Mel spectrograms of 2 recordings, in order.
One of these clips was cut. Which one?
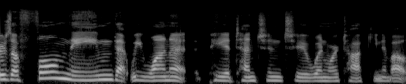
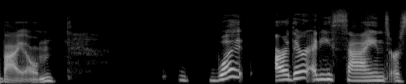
second; 1 cut; at 2.6 s

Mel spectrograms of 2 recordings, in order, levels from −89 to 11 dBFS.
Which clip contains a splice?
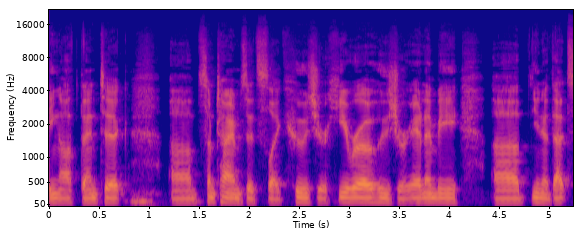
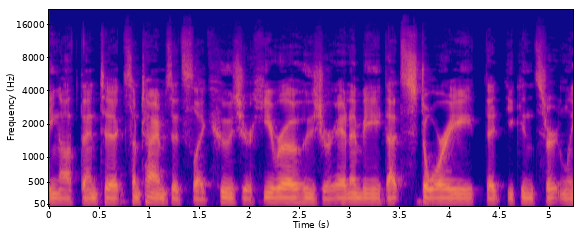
second; 2 cuts; at 0.8 s, 3.3 s

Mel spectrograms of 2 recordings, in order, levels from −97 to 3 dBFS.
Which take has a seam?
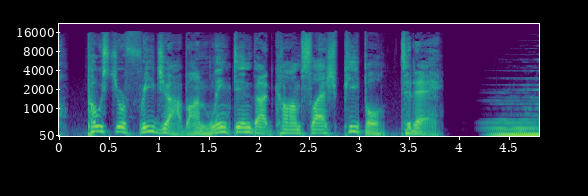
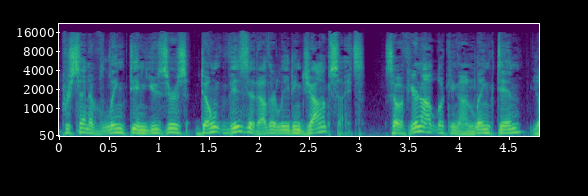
first; 1 cut; at 3.9 s

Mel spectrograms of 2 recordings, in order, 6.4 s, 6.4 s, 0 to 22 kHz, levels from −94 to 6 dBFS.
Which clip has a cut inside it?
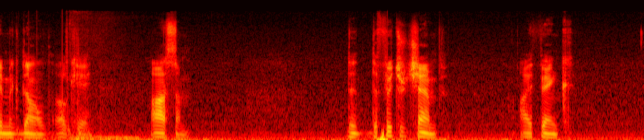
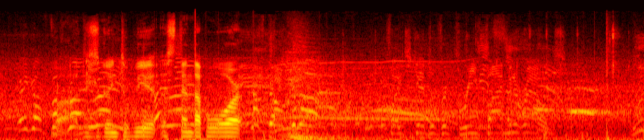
first; 1 cut; at 3.7 s

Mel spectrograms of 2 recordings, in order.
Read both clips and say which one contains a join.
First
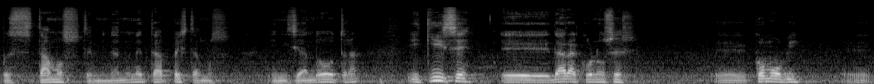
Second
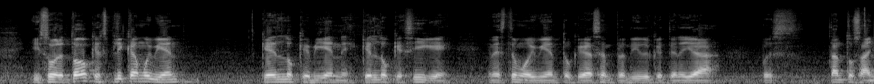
first; 1 cut; at 5.1 s

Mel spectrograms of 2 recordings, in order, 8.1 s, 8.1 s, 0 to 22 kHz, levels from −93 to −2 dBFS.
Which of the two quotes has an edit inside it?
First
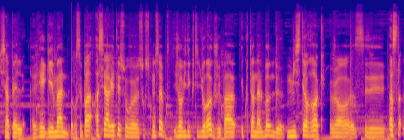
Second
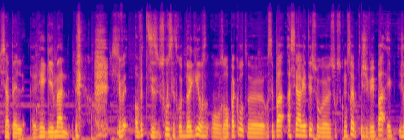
first; 3 cuts; at 1.5 s, 3.4 s, 5.7 s

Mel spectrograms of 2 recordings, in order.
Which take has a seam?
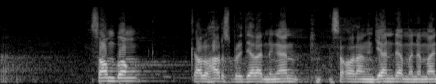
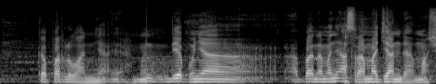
second; 1 cut; at 1.5 s

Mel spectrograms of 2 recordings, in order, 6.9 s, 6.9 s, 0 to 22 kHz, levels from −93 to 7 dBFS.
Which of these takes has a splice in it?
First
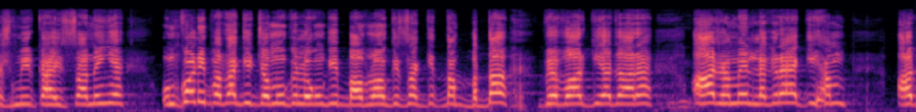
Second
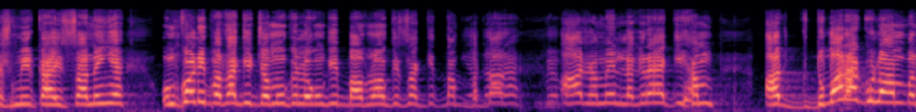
second; 1 cut; at 3.9 s

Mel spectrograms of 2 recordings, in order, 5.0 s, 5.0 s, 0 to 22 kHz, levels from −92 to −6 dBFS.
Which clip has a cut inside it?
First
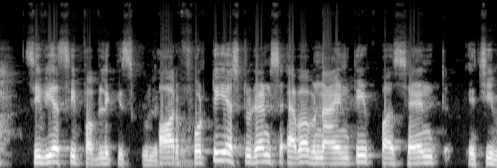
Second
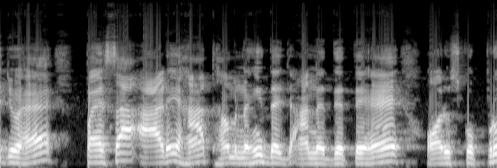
first; 1 cut; at 1.4 s

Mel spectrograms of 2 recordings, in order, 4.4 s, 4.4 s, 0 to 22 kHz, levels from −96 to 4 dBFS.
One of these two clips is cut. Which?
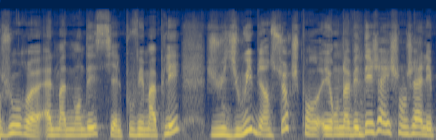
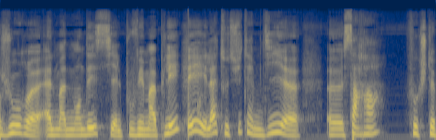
second; 1 cut; at 1.8 s

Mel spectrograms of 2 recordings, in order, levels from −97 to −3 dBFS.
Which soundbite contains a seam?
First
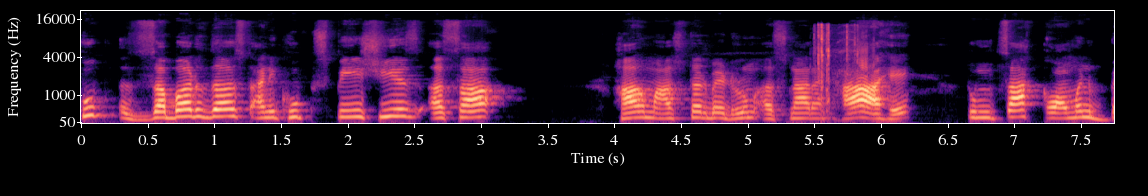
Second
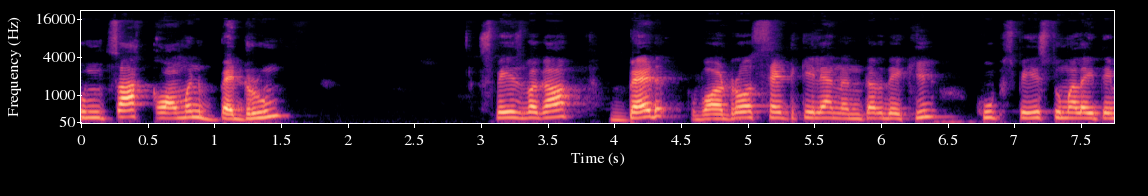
first; 1 cut; at 5.6 s

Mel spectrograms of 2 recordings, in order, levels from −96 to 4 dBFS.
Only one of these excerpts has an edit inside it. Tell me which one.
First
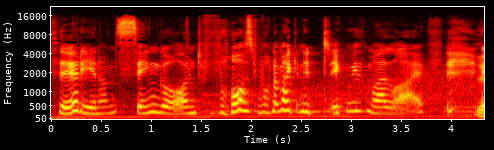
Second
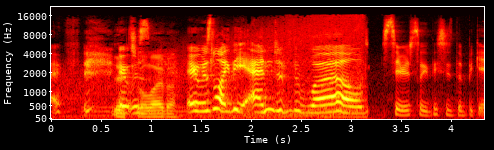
second; 1 cut; at 3.1 s

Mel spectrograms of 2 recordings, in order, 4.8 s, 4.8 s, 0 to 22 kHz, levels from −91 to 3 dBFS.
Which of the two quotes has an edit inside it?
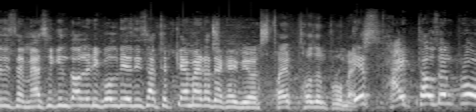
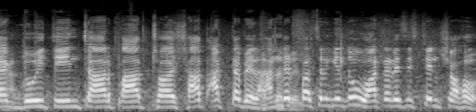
first; 1 cut; at 2.6 s

